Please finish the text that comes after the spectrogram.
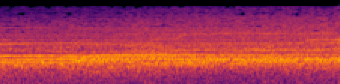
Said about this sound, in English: I think I deserve a round of applause for that.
